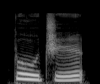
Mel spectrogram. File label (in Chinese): "不值", Chinese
